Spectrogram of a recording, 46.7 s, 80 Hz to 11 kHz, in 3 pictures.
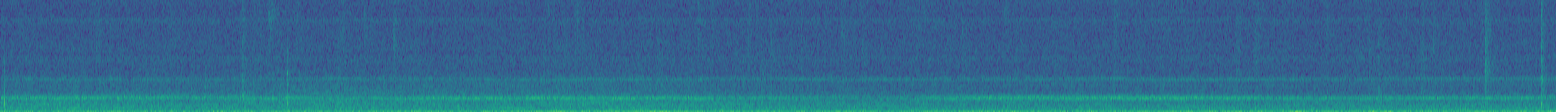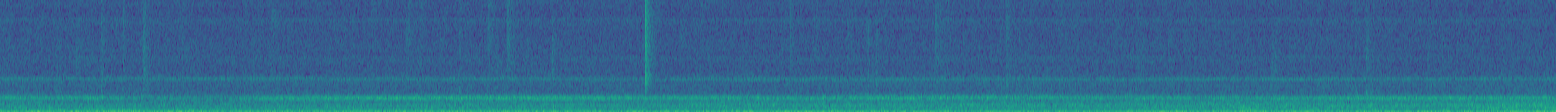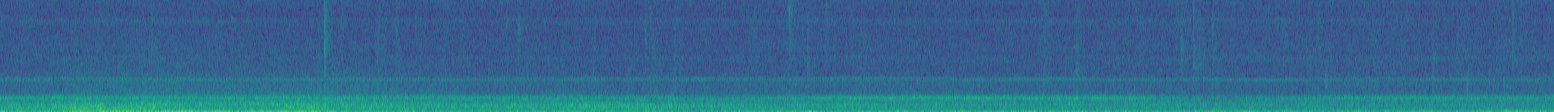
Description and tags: ambience in my driveway 07182013 1
Ambience recorded in my driveway at night after heavy rains.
